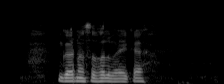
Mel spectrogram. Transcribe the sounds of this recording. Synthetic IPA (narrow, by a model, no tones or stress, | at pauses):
ɡʌrnʌsʌpʰʌlbʱʌeka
